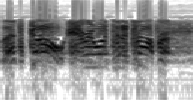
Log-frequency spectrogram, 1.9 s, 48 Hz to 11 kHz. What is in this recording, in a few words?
chopper, soldier; Left 4 Dead 2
